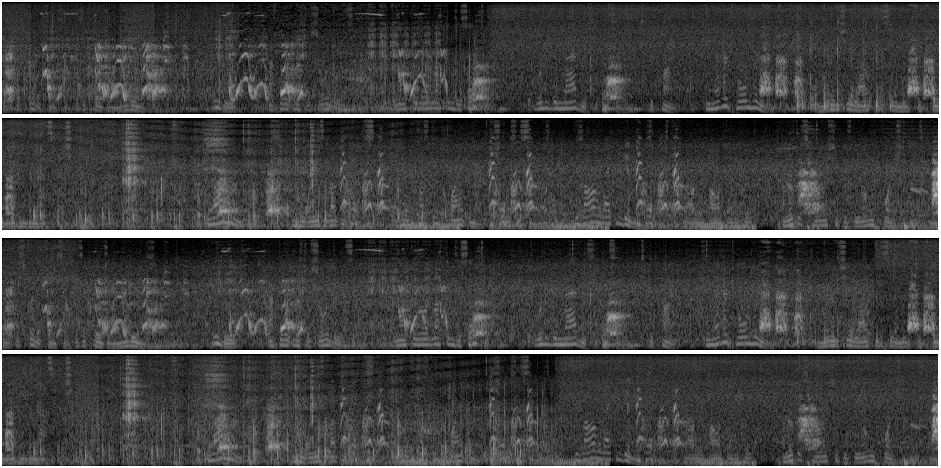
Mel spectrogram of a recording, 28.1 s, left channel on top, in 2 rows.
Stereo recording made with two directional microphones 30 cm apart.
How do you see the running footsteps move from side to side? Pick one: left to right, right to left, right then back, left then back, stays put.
left to right.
